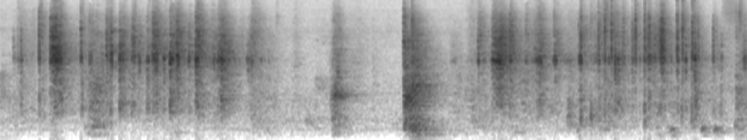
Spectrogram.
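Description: Welsh Corgi puppy rolling and rubbing on a towel: rapid rustling and scratching of fabric. There is a sudden thump about four seconds in.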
